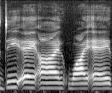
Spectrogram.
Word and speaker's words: Daiya: Daiya cheese, it's spelled. How is that, Daiya? It's Is it good. It's Daiya.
